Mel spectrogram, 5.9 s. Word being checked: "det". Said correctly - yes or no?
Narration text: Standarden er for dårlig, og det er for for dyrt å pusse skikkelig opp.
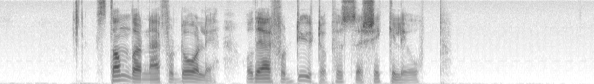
yes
